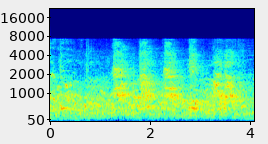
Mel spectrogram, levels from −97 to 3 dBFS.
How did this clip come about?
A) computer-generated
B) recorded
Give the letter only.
B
